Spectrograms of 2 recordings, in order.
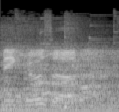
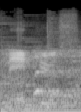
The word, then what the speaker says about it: Mangoza: Number two, Mangoza, which gets pronounced as mangoose 9 times out of 10.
